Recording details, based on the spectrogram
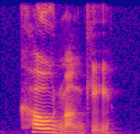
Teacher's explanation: a programmer so for a code monkey it's two words but listen and tell me which word is stronger code monkey the first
